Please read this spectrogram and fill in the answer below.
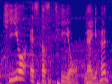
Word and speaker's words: kio: Okay, so the word for what in Esperanto is kio. Kio. And it's spelled K-I-O.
